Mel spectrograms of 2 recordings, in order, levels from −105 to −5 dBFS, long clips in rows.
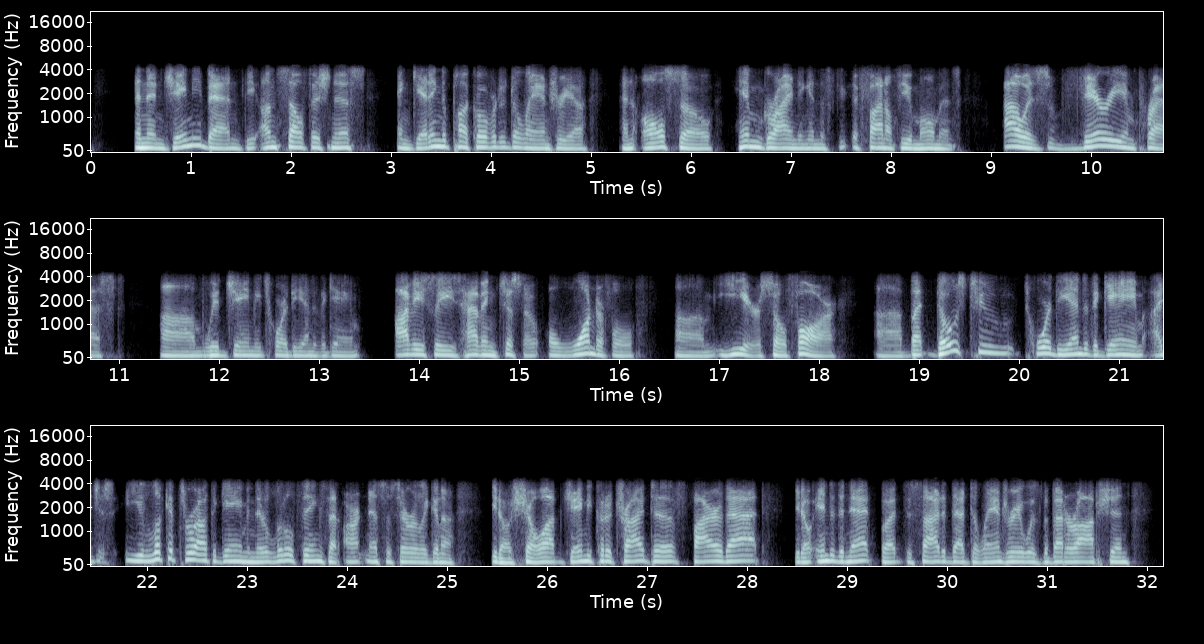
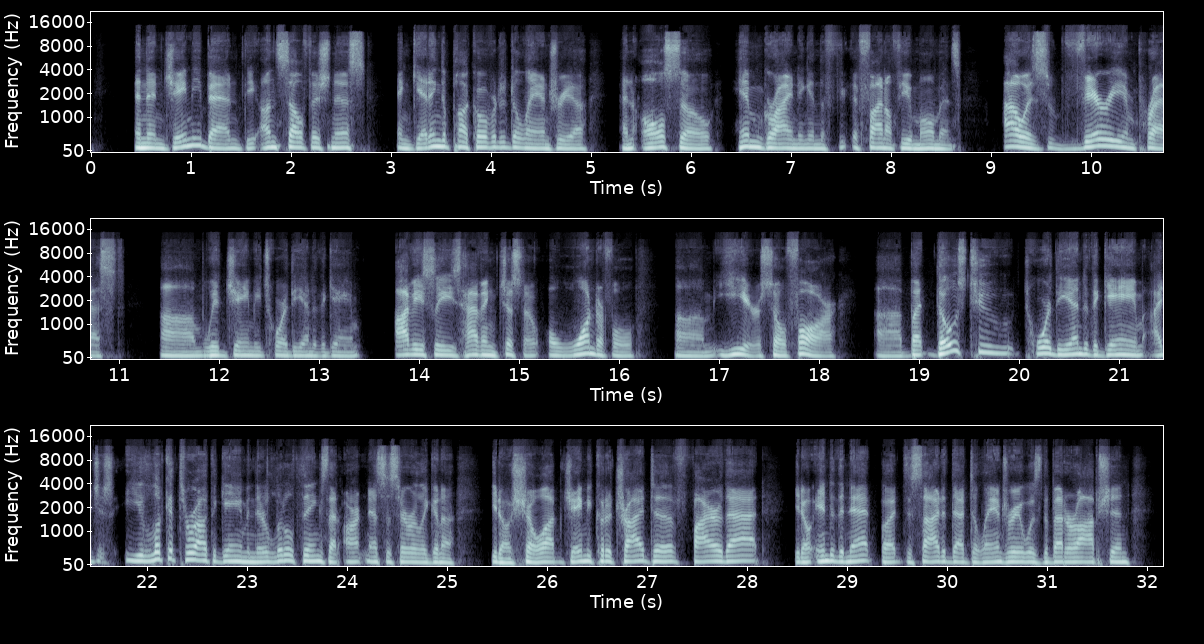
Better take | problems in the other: second | garbled, watery; badly; nothing above 4 kHz; slightly in the second

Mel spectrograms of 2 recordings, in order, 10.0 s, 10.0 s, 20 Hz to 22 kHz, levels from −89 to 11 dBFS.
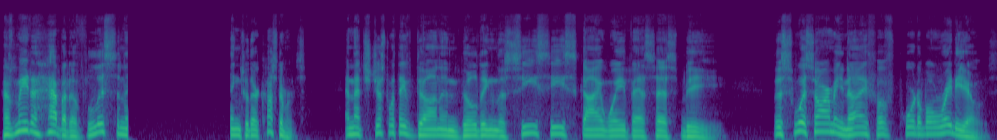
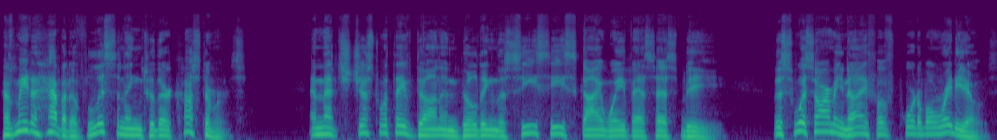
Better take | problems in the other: second | audio freezing; at 1.5 s for 1 s

